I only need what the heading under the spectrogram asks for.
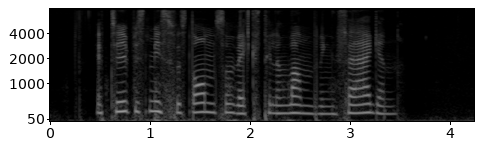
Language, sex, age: Swedish, female, 24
